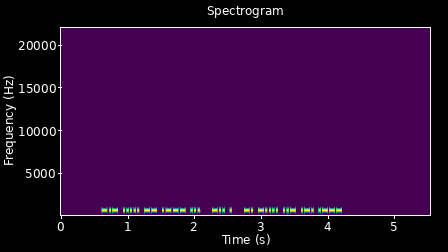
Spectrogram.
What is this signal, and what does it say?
Morse code, heard as a keyed tone, about 41 wpm, 700 Hz. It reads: K5MJS DE N6URJ
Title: USA Callsign DE Callsign - 5 Characters - 45wpm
